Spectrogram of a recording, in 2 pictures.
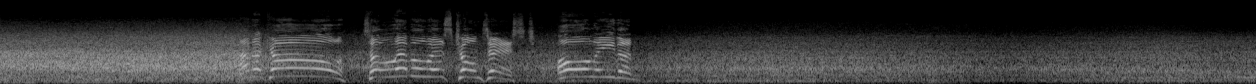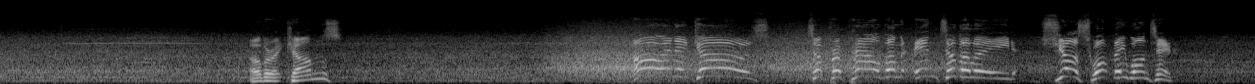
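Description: A large stadium crowd roars and cheers, swelling loudly at times.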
